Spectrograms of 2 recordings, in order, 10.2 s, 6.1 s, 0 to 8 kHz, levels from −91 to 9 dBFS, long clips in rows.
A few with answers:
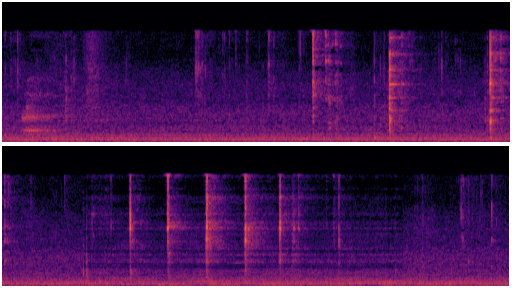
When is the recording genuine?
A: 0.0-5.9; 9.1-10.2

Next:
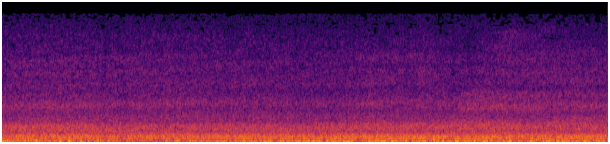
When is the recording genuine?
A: 0.0-6.1

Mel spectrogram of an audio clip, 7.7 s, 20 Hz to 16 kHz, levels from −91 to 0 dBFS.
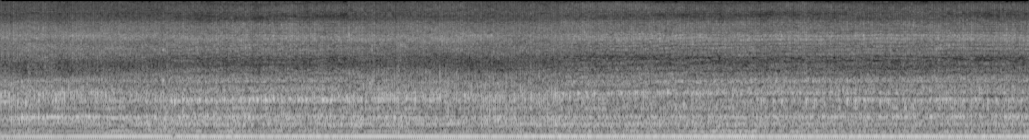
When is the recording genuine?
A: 1.3-2.6; 4.2-7.7

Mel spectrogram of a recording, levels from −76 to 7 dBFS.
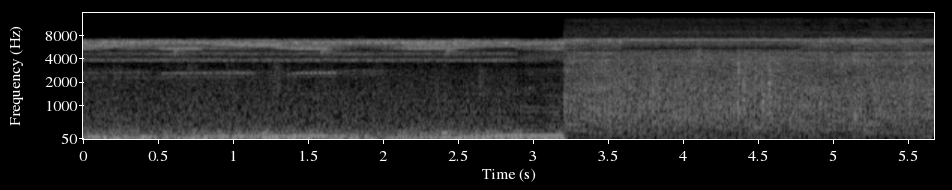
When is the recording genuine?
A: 0.0-2.9; 3.6-4.8

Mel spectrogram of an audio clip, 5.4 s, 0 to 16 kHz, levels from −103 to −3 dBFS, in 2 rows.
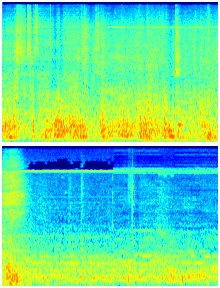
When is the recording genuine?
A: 1.0-4.1

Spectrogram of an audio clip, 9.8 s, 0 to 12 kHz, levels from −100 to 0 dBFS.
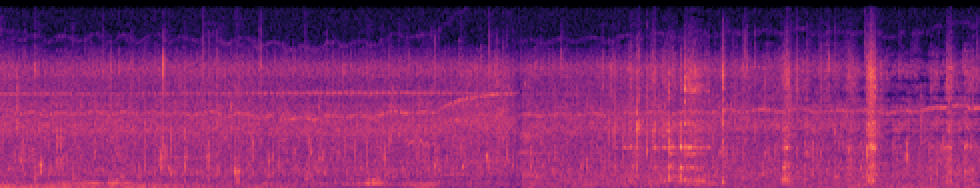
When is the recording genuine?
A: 0.0-9.8

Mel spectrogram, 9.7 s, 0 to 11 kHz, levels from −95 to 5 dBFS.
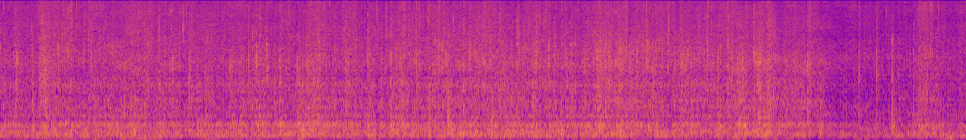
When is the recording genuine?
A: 0.0-1.1; 1.6-7.3; 8.7-9.7

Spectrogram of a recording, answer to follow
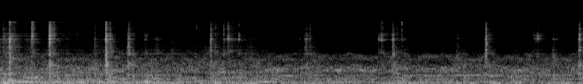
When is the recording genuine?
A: none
